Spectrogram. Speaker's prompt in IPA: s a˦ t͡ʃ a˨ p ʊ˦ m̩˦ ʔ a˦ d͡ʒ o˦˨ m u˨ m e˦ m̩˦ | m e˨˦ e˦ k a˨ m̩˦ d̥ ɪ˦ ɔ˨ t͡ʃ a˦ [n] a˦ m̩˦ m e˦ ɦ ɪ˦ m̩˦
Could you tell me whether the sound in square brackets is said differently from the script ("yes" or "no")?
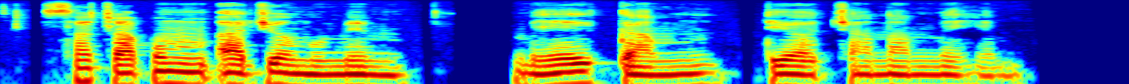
no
